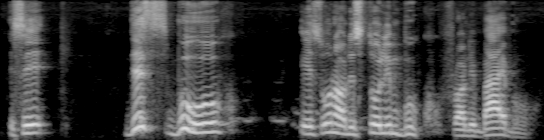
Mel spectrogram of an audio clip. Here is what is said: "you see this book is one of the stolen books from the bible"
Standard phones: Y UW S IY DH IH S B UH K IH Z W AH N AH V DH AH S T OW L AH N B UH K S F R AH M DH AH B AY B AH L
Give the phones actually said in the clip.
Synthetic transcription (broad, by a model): Y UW S IY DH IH S B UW K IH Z W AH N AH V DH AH S T OW L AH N B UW K F R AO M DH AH B AY B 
